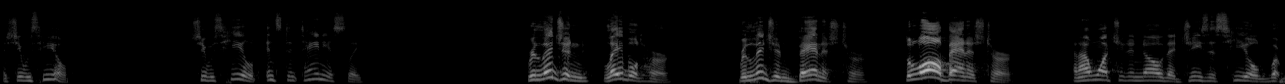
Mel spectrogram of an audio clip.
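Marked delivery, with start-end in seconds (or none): none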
